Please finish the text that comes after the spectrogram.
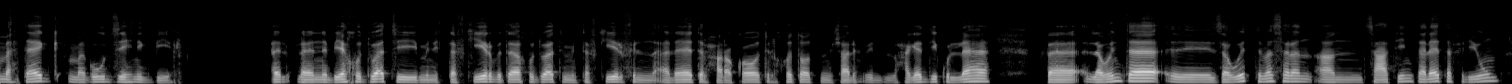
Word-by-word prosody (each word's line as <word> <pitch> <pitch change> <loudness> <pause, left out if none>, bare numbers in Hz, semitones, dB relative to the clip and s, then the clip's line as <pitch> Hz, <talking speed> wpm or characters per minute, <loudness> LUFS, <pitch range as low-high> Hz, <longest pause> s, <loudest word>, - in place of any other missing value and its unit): محتاج 125 +4 +1 0.2
موجود 115 +1 -3
ذهني 115 0 -3
كبير، 100 -4 -11 0.9
حلو؟ 110 0 0
لأن 110 0 +1
بياخد 120 +2 +1
وقتي 115 -4 +3
من 105 -1 -6
التفكير، 105 +6 0
بتاخد 115 0 0
وقت 115 0 +2
من 105 - -7
التفكير 110 +4 -3
في - - -21
النقلات، 105 +2 -1
الحركات، 100 +2 -1
الخطط، 110 +1 -3
مش 100 -1 -10
عارف 100 +1 -3
إيه 110 - -8
الحاجات 105 +3 -3
دي 120 +1 -4
كلها، 130 +6 +1 0.5
فلو 110 +2 +2
أنت 145 -1 +8
آآ 110 -3 -1
زوِّدت 120 +8 0
مثلًا 135 -2 -1
عن 110 -1 -4
ساعتين، 130 +6 -1
3 135 +3 +2
في 125 - -18
اليوم 140 +9 -3
115 Hz, 135 wpm, -23 LUFS, 105-125 Hz, 0.9 s, أنت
